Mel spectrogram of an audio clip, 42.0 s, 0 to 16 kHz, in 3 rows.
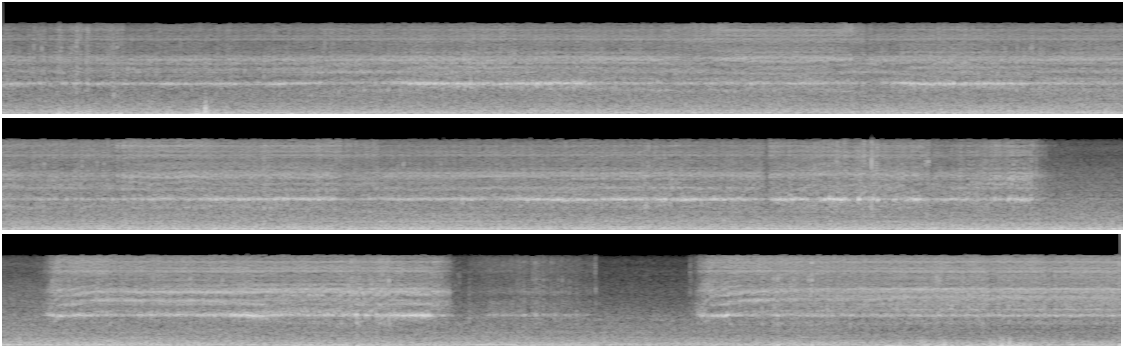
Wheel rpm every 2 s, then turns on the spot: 80, 80, 100, 100, 100, 100, 100, 100, 90, 90, 90, 90, 80, 50, 70, 140, 110, 20, 50, 160, 160.
34-36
